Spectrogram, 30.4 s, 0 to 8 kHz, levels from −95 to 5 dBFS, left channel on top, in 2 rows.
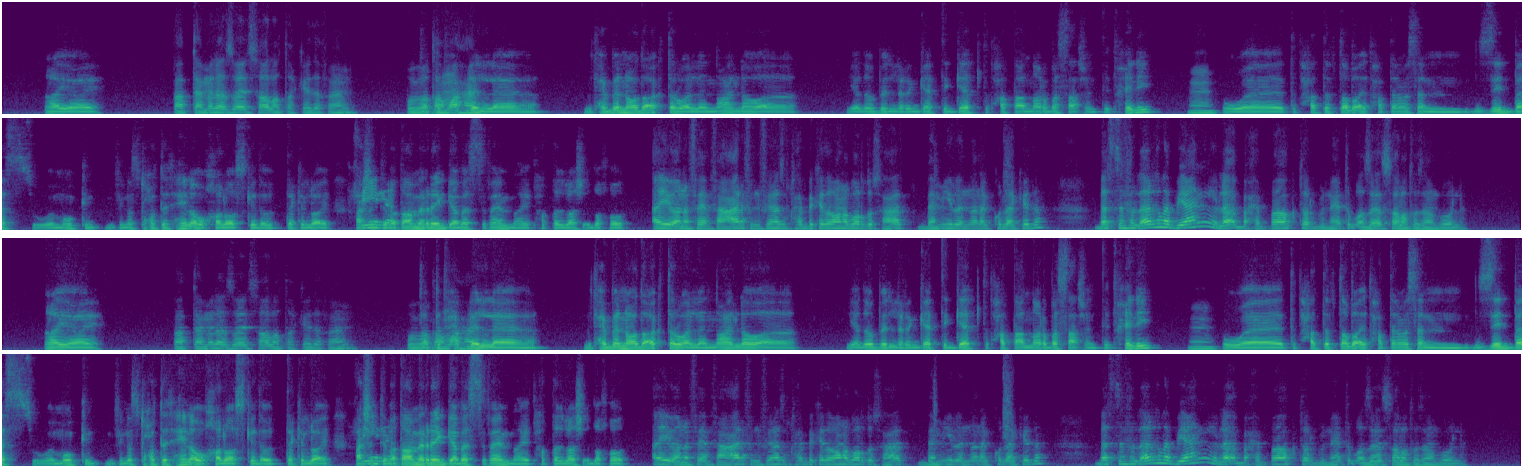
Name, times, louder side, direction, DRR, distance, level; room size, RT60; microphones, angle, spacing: voice 1, 0.4-1.0 4.2-5.4 5.8-8.0 8.5-11.6 12.2-18.5 18.7-21.5, right 3 dB, 40° right, 0.5 m, -30 dB
voice 2, 1.7-3.5 4.1-4.8 11.9-12.2 18.8-19.2 21.7-25.7 26.1-29.8, left 2 dB, 35° left, 0.4 m, -34 dB
2.8 x 2.2 x 2.7 m
head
